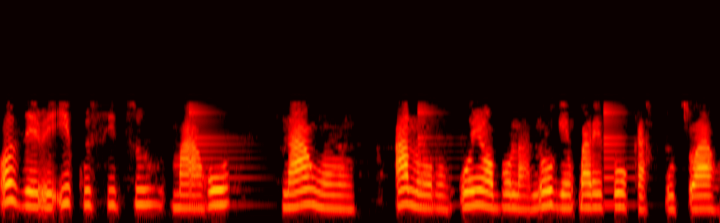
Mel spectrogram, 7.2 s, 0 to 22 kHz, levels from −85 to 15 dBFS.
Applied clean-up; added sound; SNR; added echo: neural mask model RNNoise.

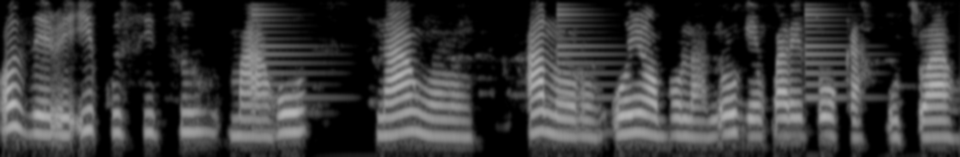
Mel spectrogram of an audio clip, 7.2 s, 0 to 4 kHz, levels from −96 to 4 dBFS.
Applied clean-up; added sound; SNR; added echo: classical method Wiener filter.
